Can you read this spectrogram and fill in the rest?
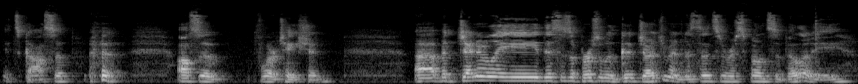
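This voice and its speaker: A man's voice: medium pitch, moderate pace. A man with a stuffy, nasal voice from a cold, chatting casually through a tarot card reading and wandering as he talks. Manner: meandering, chatty, self-correcting. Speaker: tarot reader. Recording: echoey room, distant mic, faint noise.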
